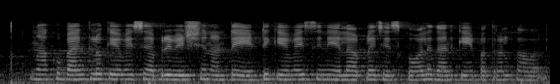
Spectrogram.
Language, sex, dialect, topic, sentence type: Telugu, male, Telangana, banking, question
